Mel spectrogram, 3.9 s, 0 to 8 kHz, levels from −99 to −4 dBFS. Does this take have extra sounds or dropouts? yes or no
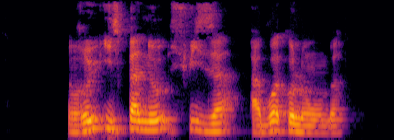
no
